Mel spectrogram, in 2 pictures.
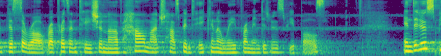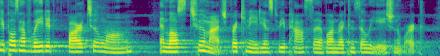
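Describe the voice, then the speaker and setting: Audible room echo is heard as a woman speaks with a Korean accent. Her pitch is medium with ordinary variation, and her pace is moderate. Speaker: business association board chair. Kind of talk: formal speech. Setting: stage at event with audience.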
